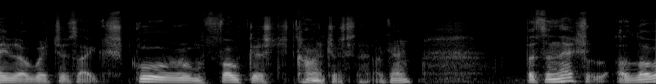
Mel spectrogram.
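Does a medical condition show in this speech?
Yes: tongue cancer; recovering, tongue exercises.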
